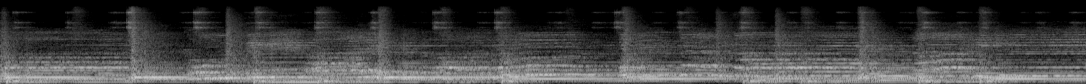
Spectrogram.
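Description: Group of women singing a Zomi-language worship hymn together in long held notes, backed by a band with electric and acoustic guitars and a steady beat of about two strokes a second.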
